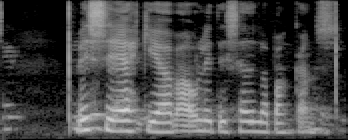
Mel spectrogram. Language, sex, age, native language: Icelandic, female, 18-19, Icelandic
